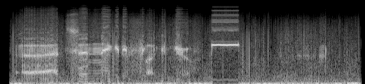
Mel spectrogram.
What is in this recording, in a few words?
astronaut chatter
